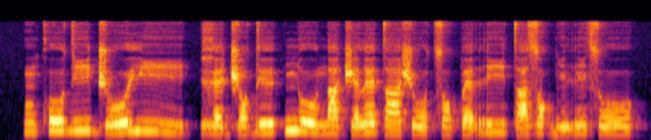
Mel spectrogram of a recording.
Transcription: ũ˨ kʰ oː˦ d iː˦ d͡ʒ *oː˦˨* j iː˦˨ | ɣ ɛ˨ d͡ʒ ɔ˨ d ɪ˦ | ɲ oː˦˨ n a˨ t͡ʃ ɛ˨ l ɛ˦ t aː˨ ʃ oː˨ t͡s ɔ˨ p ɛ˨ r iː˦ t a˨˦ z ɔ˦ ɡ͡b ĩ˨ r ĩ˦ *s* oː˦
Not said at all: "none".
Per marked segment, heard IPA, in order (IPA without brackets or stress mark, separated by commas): oː˨˦, s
